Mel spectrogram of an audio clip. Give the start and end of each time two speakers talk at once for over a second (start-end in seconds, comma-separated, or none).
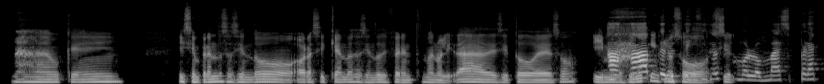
6.1-7.4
